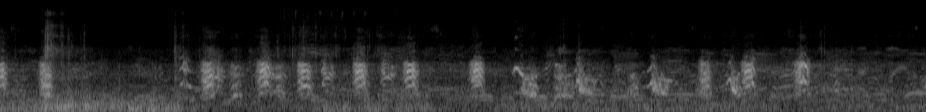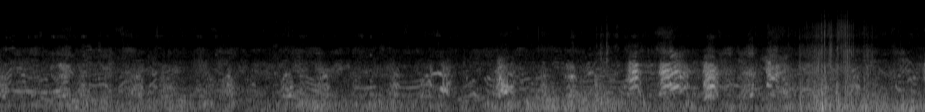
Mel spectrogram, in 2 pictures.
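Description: A woman calls out short commands to a dog outdoors.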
